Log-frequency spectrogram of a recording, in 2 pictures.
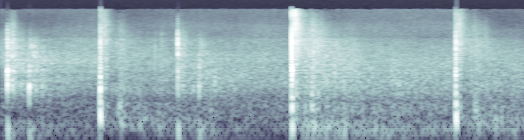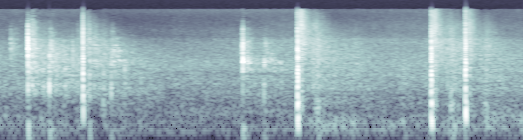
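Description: Fireworks display going off: a string of sharp bangs, about ten of them at uneven intervals, with smaller pops in between.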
